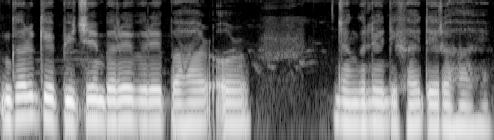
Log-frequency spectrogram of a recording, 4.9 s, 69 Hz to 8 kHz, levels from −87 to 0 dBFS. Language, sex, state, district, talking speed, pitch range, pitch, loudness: Hindi, male, Arunachal Pradesh, Lower Dibang Valley, 145 wpm, 120-130 Hz, 125 Hz, -13 LUFS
